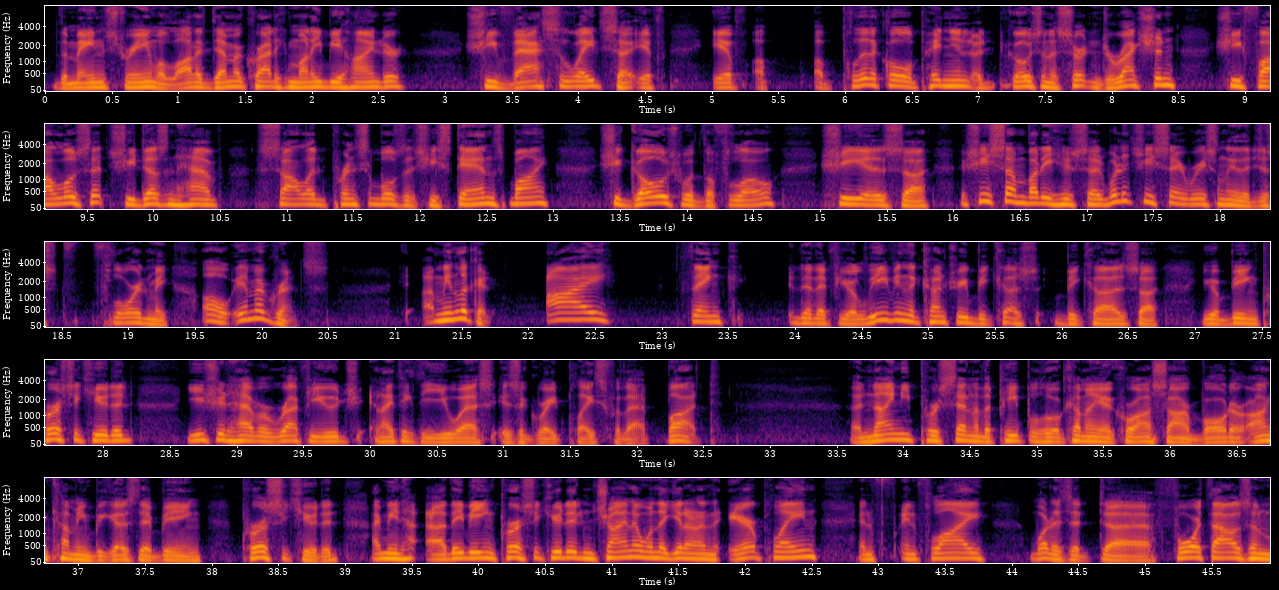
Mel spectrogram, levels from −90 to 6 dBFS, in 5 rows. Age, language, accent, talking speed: 50-69, English, American, 175 wpm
